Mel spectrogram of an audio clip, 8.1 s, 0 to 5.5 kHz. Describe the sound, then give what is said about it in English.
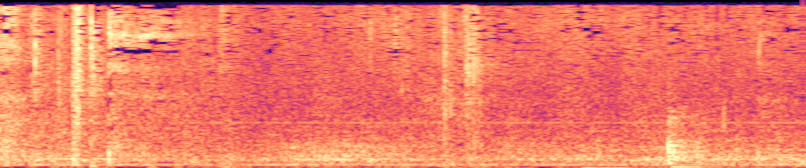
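Soft papery rustling of thin Bible pages being turned to Romans chapter 5, with a few sharper flicks standing out from a steady low shuffle, and no voices. “Turn with me to Romans chapter 5.”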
